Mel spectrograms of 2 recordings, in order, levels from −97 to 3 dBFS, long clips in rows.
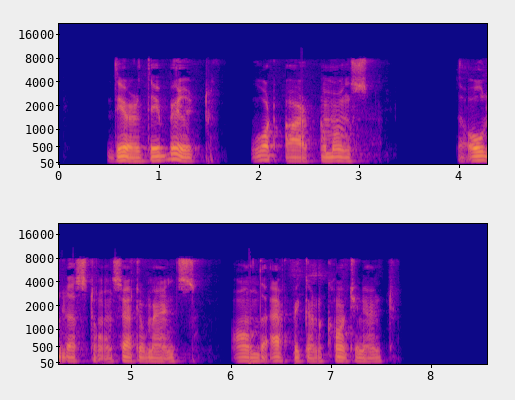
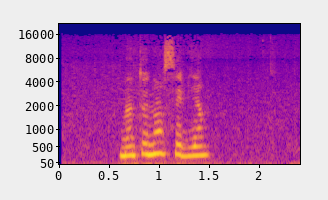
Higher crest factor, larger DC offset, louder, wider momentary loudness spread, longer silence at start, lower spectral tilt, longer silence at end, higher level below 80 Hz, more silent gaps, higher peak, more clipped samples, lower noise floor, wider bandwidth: first, 20 dB vs 14 dB; neither; second, -33 LUFS vs -13 LUFS; first, 14 LU vs 6 LU; about the same, 0.5 s vs 0.6 s; about the same, -4 dB/octave vs -4 dB/octave; about the same, 0.95 s vs 0.9 s; second, -62 dBFS vs -46 dBFS; first, 1.72-1.92 s, 3.38-3.97 s, 5.94-6.00 s vs none; second, -14 dBFS vs 0 dBFS; neither; first, under -90 dBFS vs -42 dBFS; second, 8.4 kHz vs 15.5 kHz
